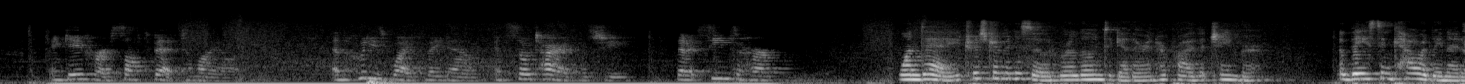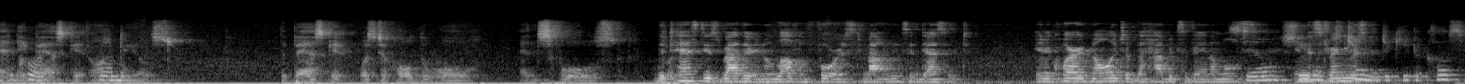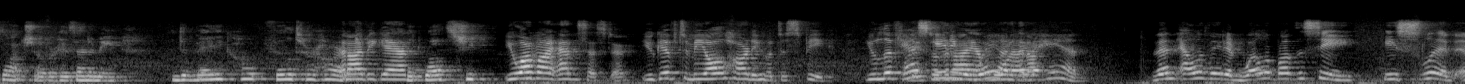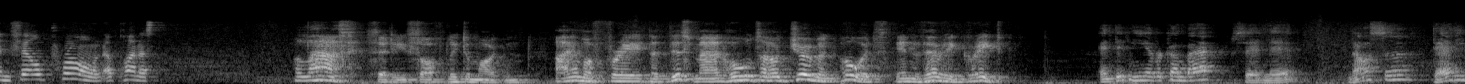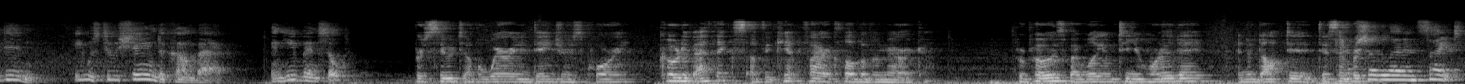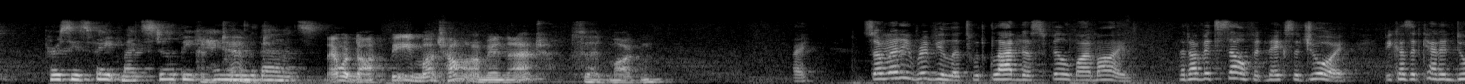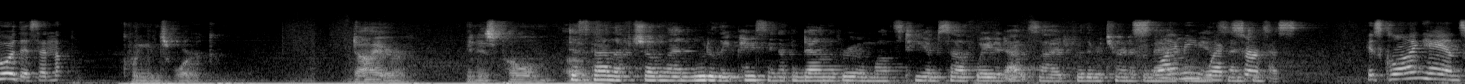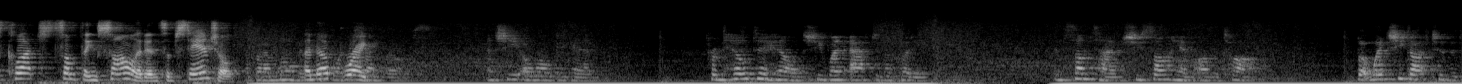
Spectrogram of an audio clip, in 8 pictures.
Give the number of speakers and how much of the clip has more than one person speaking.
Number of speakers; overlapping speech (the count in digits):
9, about 10%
